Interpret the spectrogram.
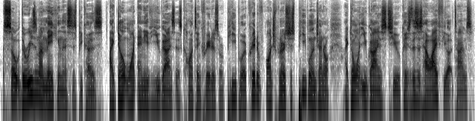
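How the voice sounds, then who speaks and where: Low-voiced young man vlogging, dry sound. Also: quick pace, hardly any pauses, dry recording. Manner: rambling, swears freely, many restarts. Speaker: content creator vlogger. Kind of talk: unscripted casual talk to camera.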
